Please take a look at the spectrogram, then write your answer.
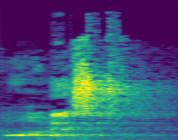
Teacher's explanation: In the sentence, H is silent when the word honest is pronounced.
